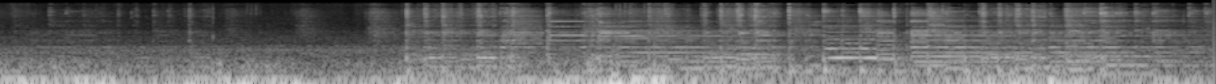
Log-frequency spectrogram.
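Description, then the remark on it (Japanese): Steady low rumble of a small car's interior while driving through a town in Shikoku, Japan, continuous, with music coming in over the road noise after a few seconds; no one speaks. “この音声は僕の大好きな四国の街を走りながら、ちっちゃな車の中から音声を収録しています。”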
